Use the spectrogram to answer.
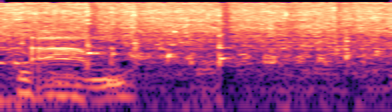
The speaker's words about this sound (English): I'm cleaning as I go here. I'm gonna scrub out this pan.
